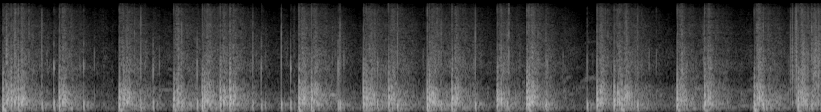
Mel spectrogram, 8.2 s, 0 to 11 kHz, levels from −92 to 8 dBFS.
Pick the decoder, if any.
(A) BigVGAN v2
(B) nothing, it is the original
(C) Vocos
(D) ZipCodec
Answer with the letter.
C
